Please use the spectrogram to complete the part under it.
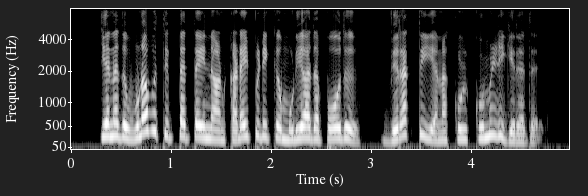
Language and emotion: Tamil, angry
